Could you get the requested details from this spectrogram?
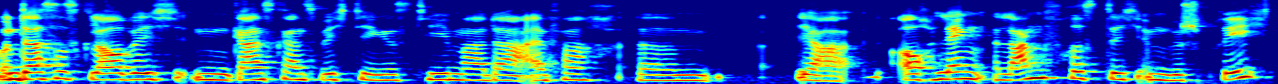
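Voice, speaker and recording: The voice is a normal speaking voice. It moves at a fairly slow tempo. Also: woman. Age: 20s. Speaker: local election candidate. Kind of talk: casual chat.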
